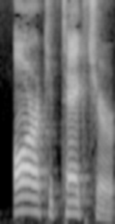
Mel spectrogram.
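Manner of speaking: architecture with first syllable ar hit hard. Explaining tonic accent in long words, stress on first syllable of architecture. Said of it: "accent tonique. Il tombe où sur la première syllabe?".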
